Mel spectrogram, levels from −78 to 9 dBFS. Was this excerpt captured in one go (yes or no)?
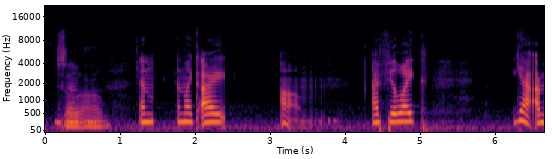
yes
